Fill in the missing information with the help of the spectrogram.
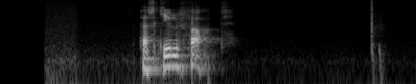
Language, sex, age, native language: Icelandic, male, 40-49, Icelandic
